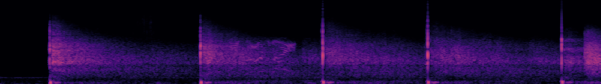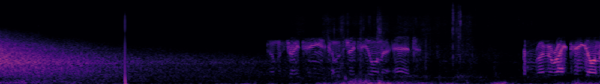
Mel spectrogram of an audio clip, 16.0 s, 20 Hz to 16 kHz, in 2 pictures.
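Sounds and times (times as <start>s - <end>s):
shotgun blasts echoing: 0.6s - 11.2s.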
